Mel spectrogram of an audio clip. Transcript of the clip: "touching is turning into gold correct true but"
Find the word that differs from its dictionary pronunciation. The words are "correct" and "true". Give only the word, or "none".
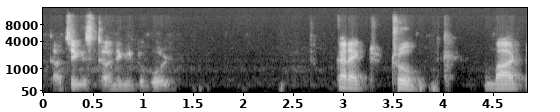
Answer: none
